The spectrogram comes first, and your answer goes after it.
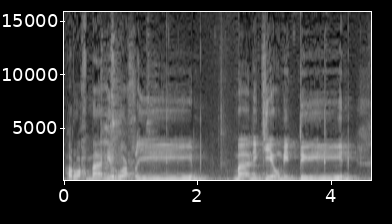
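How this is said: There is a pause after the first phrase. Each verse is stopped at, following the Prophet's practice. The speaker calls it right. "dia masuk dalam wakaf sunnah ataupun wakaf hasan"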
